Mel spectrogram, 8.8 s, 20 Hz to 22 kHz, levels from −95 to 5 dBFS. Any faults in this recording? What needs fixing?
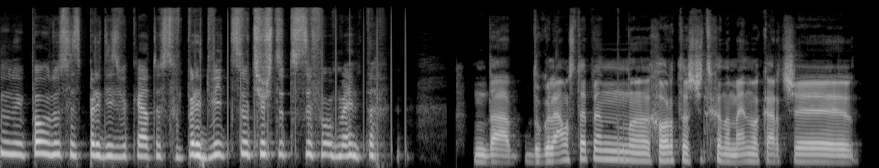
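A train of clicks runs from 2.0 to 4.06 s, starting just after "и пълно с предизвикателство": about fifteen near-identical pulses at a steady 7.3 per second, peaking about 15 dB above the speech and ticking through the pauses as well. Such evenly spaced, same-shaped pulses are likely interference from nearby equipment or a faulty connection or power supply. To prevent it, move or power down the offending gear, check the interface connection and cabling, and re-record the passage.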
